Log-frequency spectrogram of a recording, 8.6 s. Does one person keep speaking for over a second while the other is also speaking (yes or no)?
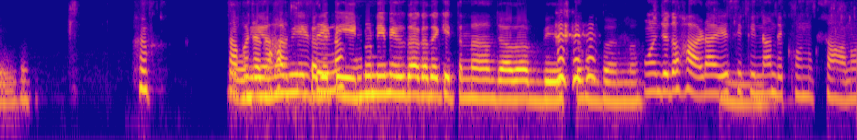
yes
